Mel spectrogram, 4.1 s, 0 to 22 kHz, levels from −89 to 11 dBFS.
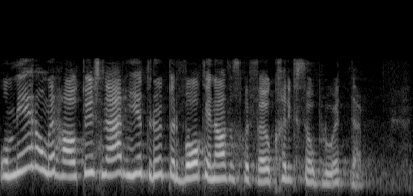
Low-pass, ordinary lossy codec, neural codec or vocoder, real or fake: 7.2 kHz; none; codec, 16 kHz, 4 kbps, FunCodec, trained on Chinese and English, 50 frames a second; fake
